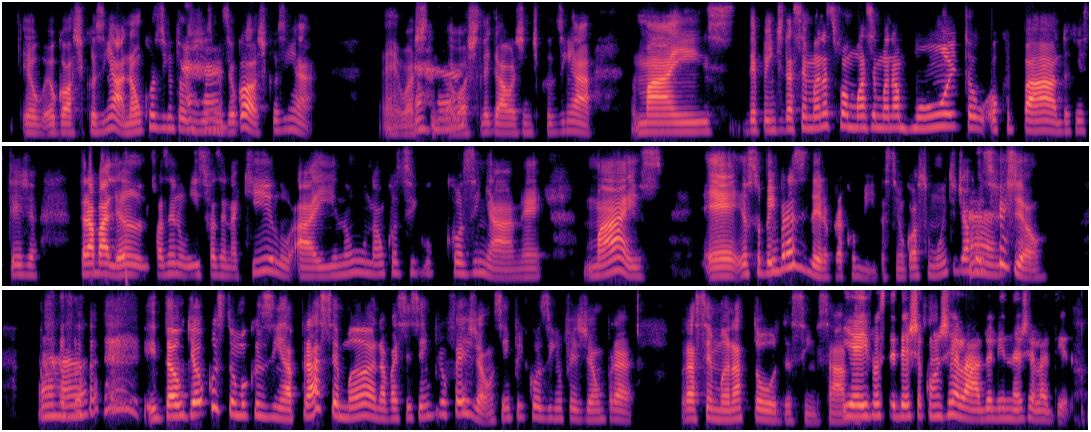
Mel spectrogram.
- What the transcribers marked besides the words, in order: giggle; tapping
- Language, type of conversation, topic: Portuguese, podcast, Como você escolhe o que vai cozinhar durante a semana?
